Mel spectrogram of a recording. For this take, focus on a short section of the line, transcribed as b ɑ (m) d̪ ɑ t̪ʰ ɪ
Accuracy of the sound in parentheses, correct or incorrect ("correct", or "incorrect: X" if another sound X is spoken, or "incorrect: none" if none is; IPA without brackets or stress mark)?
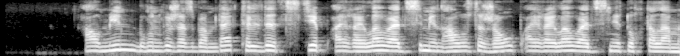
correct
